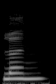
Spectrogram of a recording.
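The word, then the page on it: lun: tone 2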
